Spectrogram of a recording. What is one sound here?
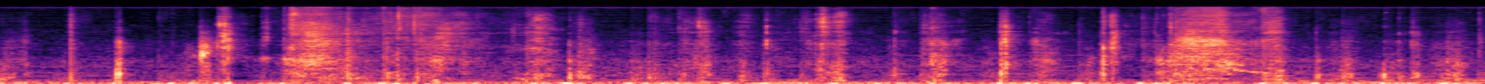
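A young man bites into crispy fried chicken with a loud crunch close to a microphone.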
